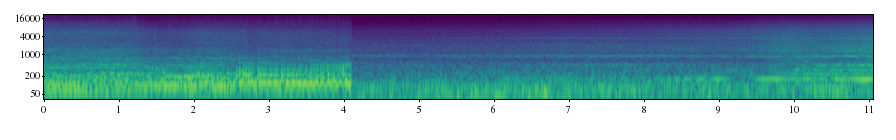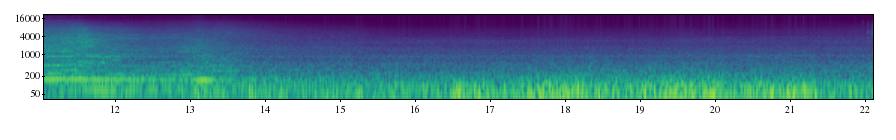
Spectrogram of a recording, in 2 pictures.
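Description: A motor scooter labours uphill in rain on Bali, its engine droning steadily and loud up close, with the pitch shifting as it strains, along with wind and road noise for over twenty seconds.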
